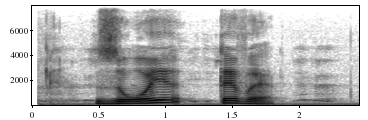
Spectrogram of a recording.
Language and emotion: Russian, neutral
